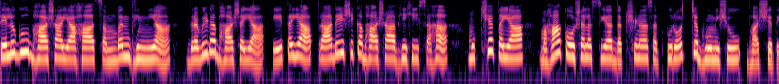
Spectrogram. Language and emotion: Sanskrit, neutral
